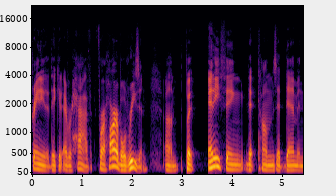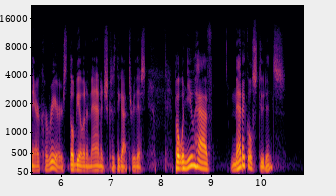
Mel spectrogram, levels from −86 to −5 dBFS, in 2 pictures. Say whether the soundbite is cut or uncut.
uncut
